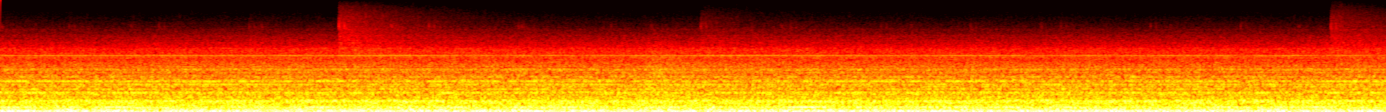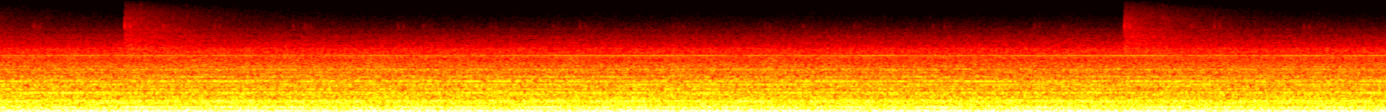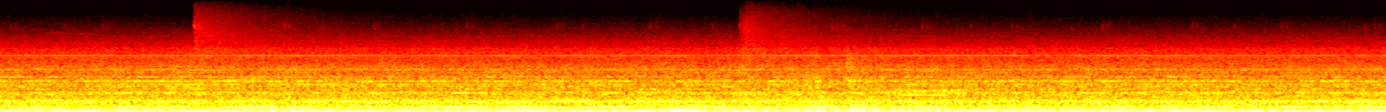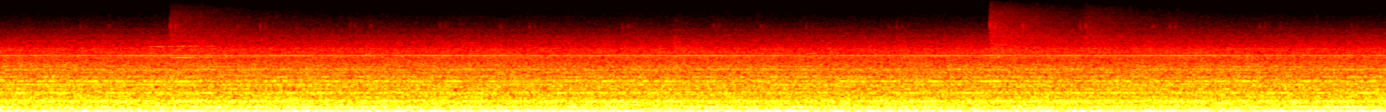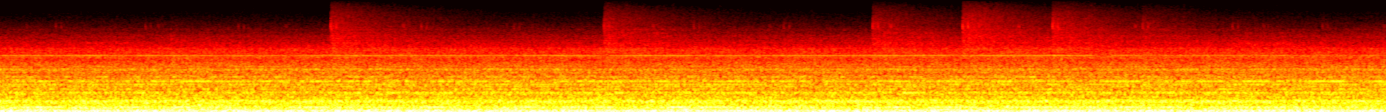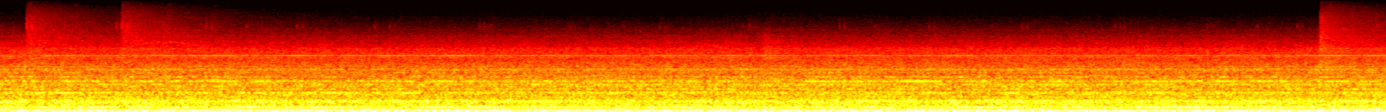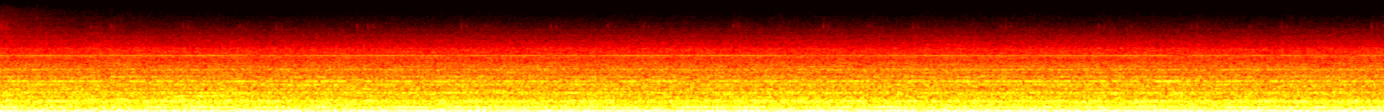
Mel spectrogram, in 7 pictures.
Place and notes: Stadt-Mitte, Düsseldorf, Deutschland - Düsseldorf, Schauspielhaus, big stage
On the big stage of the theatre.
The sound of the stage and light ventilation. Some small accents by background steps and doors from the sideways.
This recording is part of the intermedia sound art exhibition project - sonic states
